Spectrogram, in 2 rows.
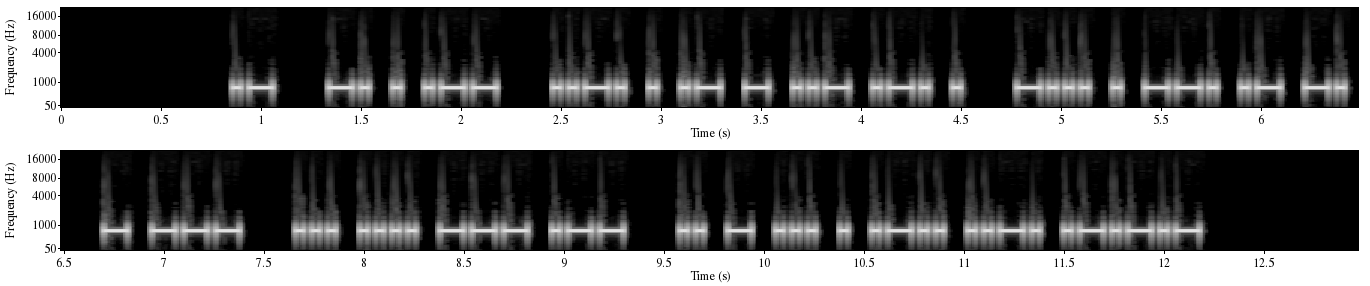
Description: Morse code, heard as a keyed tone, about 30 wpm, 700 Hz. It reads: A NEW FEATURE BEGAN TO SHOW ITSELF.
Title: Sentences from Top 1000 Words - Review Part 5 - 30wpm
